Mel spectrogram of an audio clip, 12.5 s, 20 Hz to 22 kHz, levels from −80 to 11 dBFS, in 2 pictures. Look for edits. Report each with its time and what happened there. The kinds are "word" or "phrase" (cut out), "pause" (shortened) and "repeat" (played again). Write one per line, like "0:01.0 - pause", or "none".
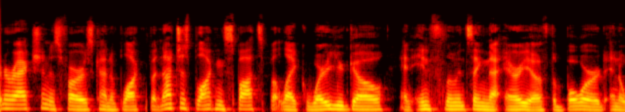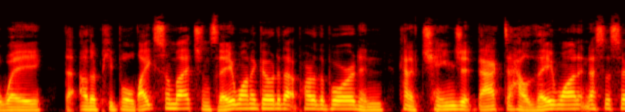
0:01.5 - word
0:03.9 - pause
0:06.8 - pause
0:07.6 - phrase
0:08.4 - word
0:10.2 - pause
